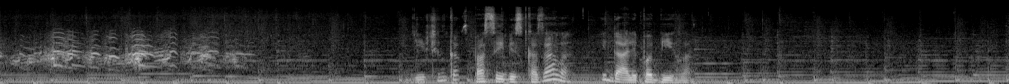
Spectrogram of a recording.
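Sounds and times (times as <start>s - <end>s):
several geese honking as they fly past: 0.0s - 3.0s
speech: 4.2s - 7.1s.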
